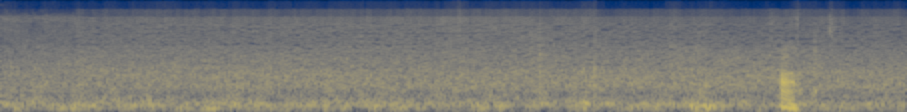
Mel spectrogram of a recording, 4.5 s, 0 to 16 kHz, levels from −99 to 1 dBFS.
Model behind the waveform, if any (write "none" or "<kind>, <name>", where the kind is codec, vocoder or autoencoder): autoencoder, DAC-VAE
